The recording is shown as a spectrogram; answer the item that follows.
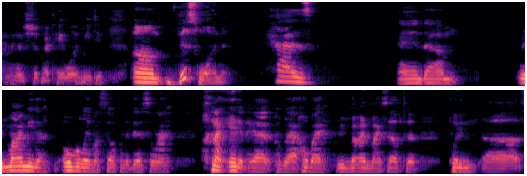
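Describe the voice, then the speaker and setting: A gadget review host gives an unscripted, casual product review, rambling and repeating words, with chatty rhetorical asides and check-ins like "right?" His medium-pitched voice is husky and darkish, with vocal fry.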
